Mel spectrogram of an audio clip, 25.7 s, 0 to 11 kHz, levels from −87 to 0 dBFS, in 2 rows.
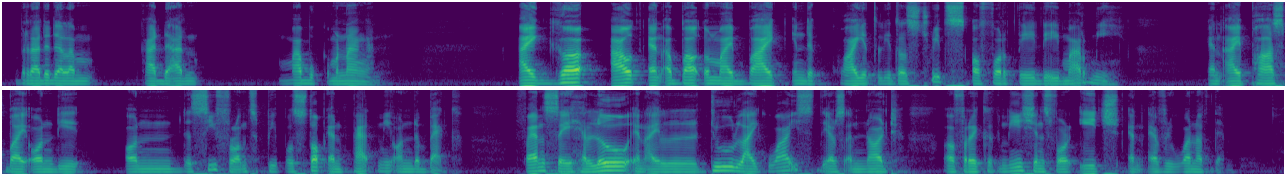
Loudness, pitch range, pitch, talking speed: -31 LUFS, 105-115 Hz, 110 Hz, 135 wpm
